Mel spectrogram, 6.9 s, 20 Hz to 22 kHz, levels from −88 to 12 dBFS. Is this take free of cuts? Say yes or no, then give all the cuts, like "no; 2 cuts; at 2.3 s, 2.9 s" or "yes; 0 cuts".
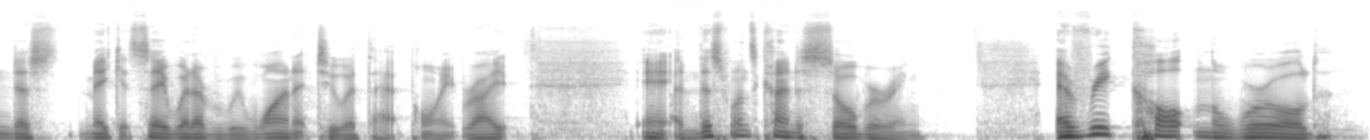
no; 1 cut; at 3.4 s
